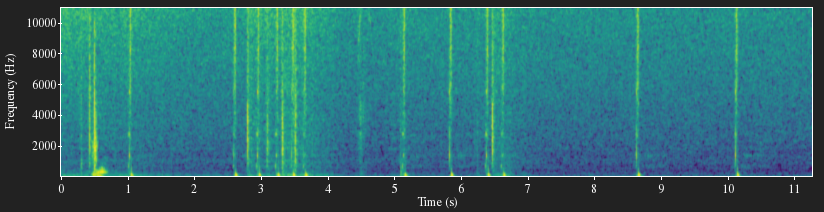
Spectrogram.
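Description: Short, sharp menu clicks sound now and then.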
